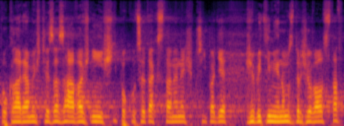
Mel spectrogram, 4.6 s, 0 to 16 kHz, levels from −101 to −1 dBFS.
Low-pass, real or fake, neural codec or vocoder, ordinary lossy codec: 14.4 kHz; real; none; Opus, 32 kbps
